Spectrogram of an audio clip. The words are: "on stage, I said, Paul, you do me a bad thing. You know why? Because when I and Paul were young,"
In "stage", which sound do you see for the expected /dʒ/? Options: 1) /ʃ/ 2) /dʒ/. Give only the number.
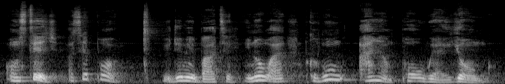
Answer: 2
